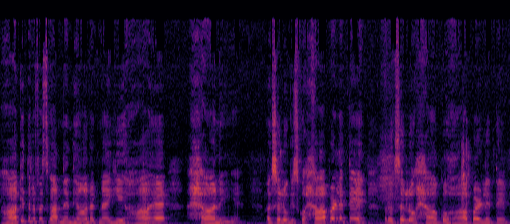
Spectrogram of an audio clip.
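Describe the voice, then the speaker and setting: A woman teaching Quran recitation, explaining pronunciation rules and reciting verses very slowly with drawn-out sounds. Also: medium pitch, lively intonation, darkish tone. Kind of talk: tajweed lesson with slow recitation.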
